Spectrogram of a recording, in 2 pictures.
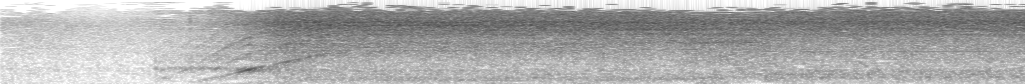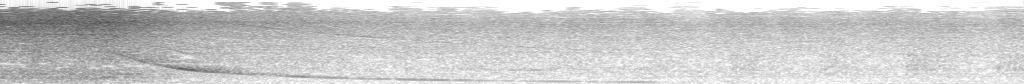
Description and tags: A recording of a super fast hand dryer at a service station in the UK.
